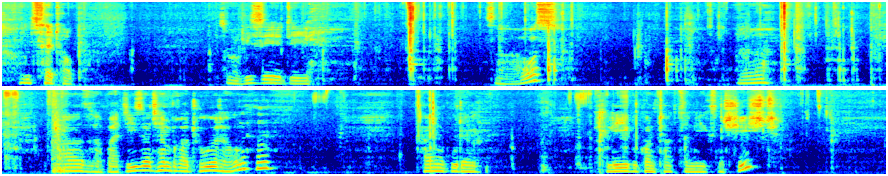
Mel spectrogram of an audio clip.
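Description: A stiff plastic piece crackles and clicks as fingers squeeze it.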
